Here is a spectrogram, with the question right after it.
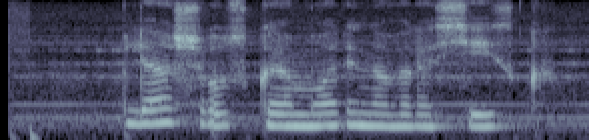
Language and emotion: Russian, neutral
